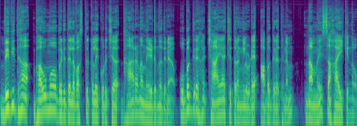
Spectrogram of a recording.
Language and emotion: Malayalam, neutral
